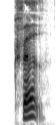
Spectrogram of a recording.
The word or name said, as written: kvad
